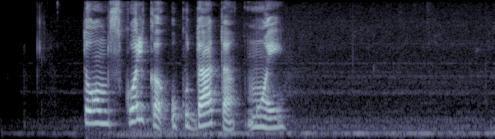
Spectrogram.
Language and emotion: Russian, neutral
